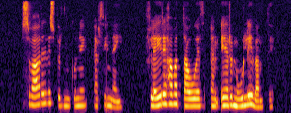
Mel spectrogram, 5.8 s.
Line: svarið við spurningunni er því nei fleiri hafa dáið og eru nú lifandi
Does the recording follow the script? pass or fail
fail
